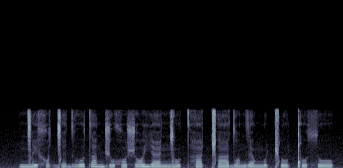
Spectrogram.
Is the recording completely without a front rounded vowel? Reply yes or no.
yes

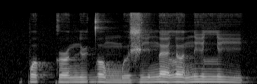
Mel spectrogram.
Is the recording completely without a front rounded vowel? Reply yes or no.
no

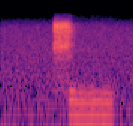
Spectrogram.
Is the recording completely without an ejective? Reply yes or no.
yes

